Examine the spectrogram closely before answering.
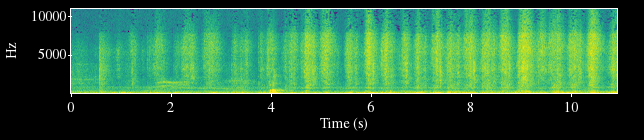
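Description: Bristles of a Zibra 1-inch square polyester paint brush rubbing back and forth on a wall, spreading wet paint in quick repeated strokes, about three a second. A single dull thump about four seconds in.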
